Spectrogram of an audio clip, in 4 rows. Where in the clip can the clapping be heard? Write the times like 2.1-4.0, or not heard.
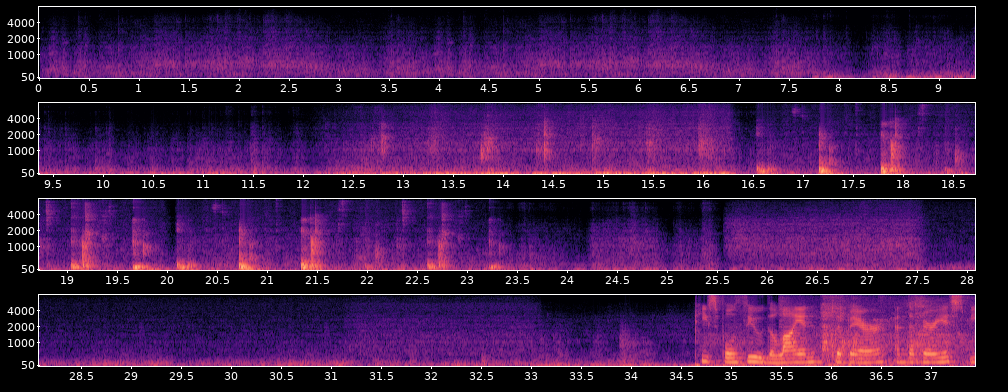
not heard.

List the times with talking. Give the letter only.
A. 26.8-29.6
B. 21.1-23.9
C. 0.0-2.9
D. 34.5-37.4
D.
